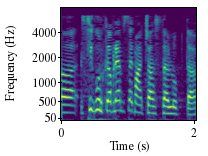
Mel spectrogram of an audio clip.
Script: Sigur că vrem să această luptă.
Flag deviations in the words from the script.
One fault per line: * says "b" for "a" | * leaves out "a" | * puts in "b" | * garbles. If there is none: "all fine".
all fine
